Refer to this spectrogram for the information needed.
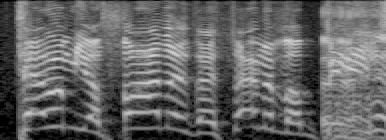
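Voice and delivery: high, far off mom demanding; imitating deaf mother; deaf mom's voice. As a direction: voice the mom hissing orders over his shoulder.

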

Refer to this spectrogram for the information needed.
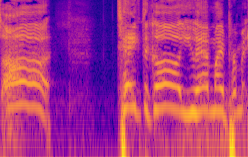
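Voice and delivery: high-pitched thrilled impersonation of the host; high excited quote. Retold or imitated. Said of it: "He goes".

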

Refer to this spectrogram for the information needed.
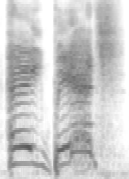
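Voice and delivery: high, loud shouted greeting; yelling. Retold or imitated. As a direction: yell it out high and sassy. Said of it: "the guy who goes".

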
